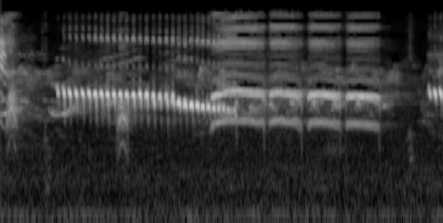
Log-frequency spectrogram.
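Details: Female laughingthrush giving its 'ro ro' song, used to quickly excite males: a fast, even trill of pulsed notes slowly falling in pitch, then three or four long, steady, ringing notes with strong overtones.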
